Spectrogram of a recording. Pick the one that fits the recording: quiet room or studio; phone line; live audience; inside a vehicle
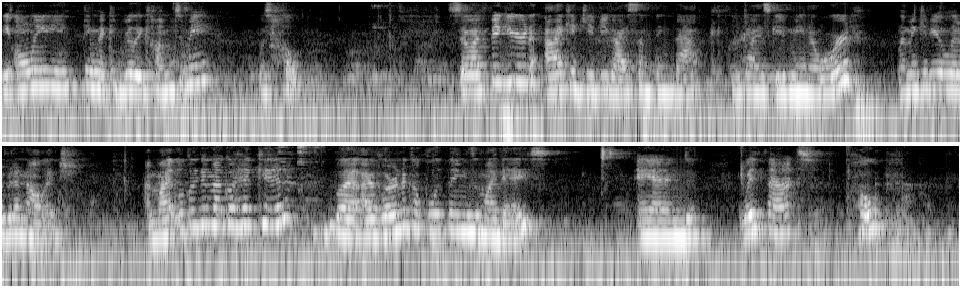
live audience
